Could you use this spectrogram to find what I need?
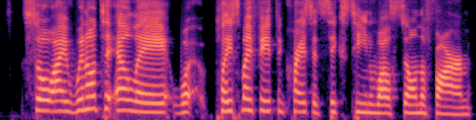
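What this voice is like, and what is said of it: Rural Fargo Midwestern accent. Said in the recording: “that Fargo hick accent. But, and I still got it. ... my hick accent.”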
